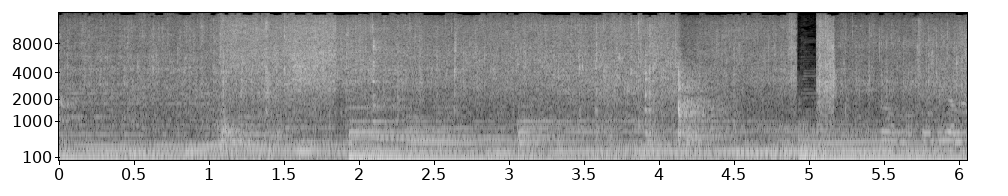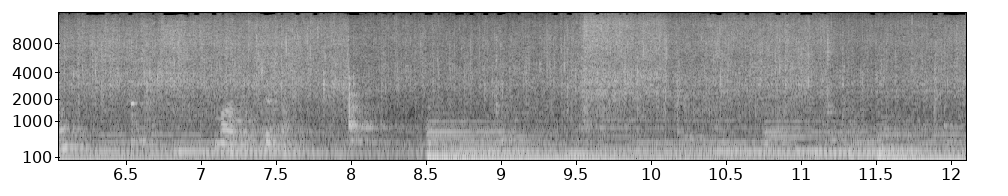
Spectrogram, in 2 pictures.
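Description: Marinated quail pieces sizzling as they fry in ghee and coconut oil in a non-stick pan, turned over with a spoon that scrapes the pan. A sharp knock about five seconds in.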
